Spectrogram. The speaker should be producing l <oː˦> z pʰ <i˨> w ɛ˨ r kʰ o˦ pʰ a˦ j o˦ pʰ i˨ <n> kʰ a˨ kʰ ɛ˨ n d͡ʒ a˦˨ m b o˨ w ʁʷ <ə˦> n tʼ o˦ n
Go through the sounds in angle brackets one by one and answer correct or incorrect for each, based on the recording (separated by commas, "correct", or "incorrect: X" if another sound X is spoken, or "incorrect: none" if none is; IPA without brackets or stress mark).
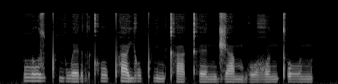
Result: incorrect: o˦, correct, correct, incorrect: ɛ˦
